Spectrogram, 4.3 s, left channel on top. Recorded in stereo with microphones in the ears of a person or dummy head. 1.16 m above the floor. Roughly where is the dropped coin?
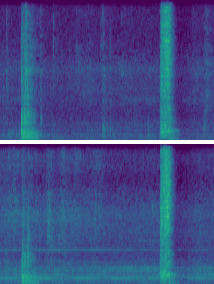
Left.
